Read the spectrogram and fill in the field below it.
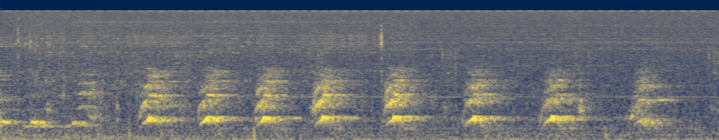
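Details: Black Lab kept outside late into the night, barking in a steady run of about nine evenly spaced, ringing barks, somewhat distant, with faint background hiss.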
